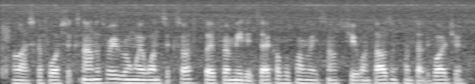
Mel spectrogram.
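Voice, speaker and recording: Noticeable background noise sits behind this recording. A man with a medium pitch talks at a very fast pace. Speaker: video game streamer. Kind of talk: gameplay commentary.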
